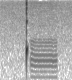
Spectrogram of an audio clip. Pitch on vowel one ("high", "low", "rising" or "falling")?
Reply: high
